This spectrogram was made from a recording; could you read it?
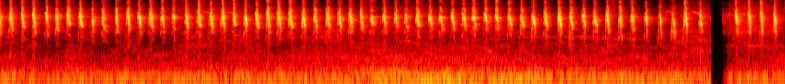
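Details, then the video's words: Continuous fast clicking song of a Klik-klik bird, high and sharp, broken by one brief silence near the seventh second before the clicks resume. "BURUNG KLIK KLIK SUPER GACOR,TEMBAKAN SUARANYA BIKIN MELONGO"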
